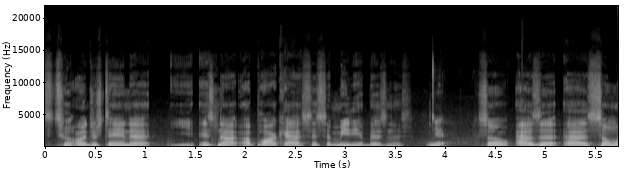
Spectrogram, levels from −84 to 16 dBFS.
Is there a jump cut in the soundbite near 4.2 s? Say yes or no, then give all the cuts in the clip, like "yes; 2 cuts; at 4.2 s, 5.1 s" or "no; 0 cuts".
no; 0 cuts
